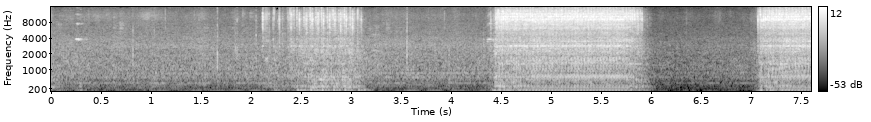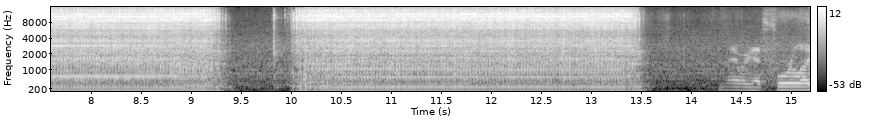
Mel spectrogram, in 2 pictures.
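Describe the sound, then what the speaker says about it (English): A Consew P1255RB industrial sewing machine stitches through four layers of material in three loud, steady mechanical runs separated by short pauses, heard close up. "Now we got 4 layers of sewing."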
